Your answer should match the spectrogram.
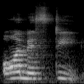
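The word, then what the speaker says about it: honesty: इसमें भले ही आपका फ्रंट में एच लगा हो, इसमें हमारा फ्रंट में एच लगा हो, ठीक है, एच है, लेकिन इसका प्रोनाउंसिएशन हम लोग क्या कर रहे हैं, ऑनेस्टी, ऑनेस्टी। हम लोग प्रोनाउंस किससे कर रहे हैं, ओ से कर रहे हैं, राइट।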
